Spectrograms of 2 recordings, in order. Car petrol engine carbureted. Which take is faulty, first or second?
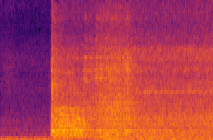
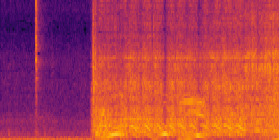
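second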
